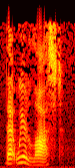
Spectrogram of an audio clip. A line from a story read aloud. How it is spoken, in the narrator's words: said with a sigh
